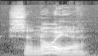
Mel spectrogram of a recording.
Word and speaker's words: Senoia: to Senoia Georgia or if you live there you have to say it wrong you have to say sonoi I think sanoi is how they say it I don't know why s-e-n-o-i-a it's Senoia um but they say it's annoy for some I don't know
